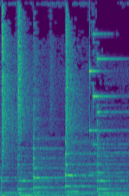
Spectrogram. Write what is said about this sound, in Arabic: طيب بعد إذنك أرد على التليفون ده.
